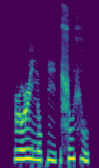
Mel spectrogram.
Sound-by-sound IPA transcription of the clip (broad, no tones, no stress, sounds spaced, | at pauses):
ɭ o ɭ i n o k i | ɬ u ç u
